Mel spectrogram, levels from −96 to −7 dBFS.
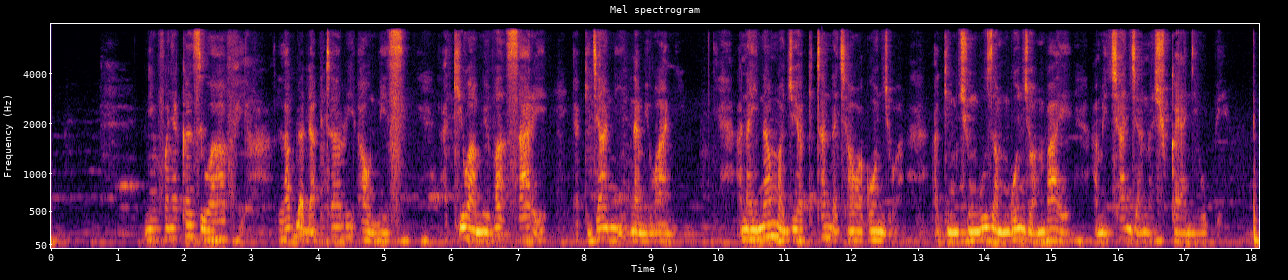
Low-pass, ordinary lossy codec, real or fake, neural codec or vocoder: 7.2 kHz; AAC, 48 kbps; real; none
